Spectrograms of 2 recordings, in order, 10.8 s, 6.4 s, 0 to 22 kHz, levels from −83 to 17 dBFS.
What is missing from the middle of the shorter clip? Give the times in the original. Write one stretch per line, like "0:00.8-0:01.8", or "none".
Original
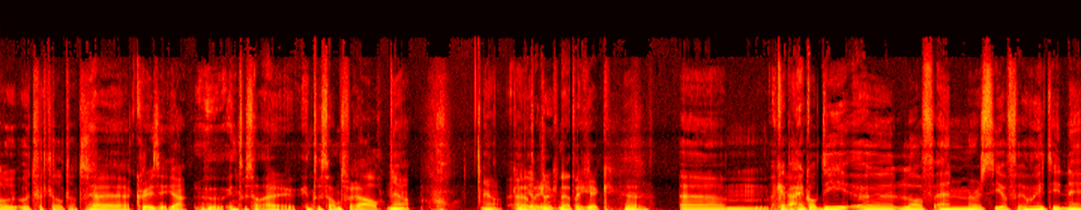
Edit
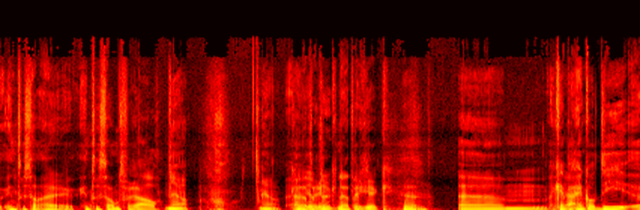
none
